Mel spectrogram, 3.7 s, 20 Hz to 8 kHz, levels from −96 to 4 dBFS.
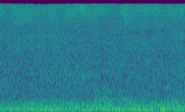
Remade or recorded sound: remade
